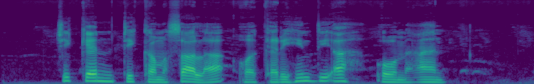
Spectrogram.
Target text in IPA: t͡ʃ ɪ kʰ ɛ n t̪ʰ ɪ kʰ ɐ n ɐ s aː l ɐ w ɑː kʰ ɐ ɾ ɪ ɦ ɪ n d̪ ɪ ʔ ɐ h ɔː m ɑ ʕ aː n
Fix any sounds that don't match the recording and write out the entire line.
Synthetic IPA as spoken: t͡ʃ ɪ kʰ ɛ n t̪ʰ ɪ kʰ ɐ m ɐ s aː l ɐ w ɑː kʰ ɐ ɾ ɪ ɦ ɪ n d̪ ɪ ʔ ɐ h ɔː m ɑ ʕ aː n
